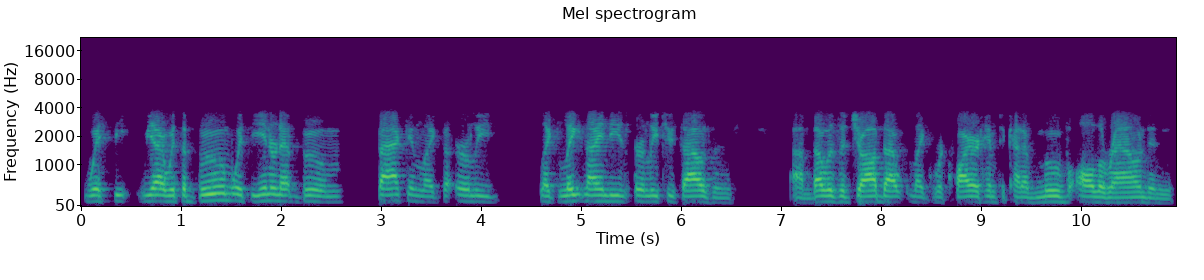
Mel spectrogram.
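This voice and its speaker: A man's voice: medium pitch, flat delivery, normal speed, phone-quality sound. A young man from Canada answering interview questions over a video call from home, loose and easygoing, with lots of fillers. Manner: loose, many fillers and restarts. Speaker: actor guest. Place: home in Toronto. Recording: thin video-call audio.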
